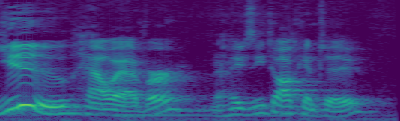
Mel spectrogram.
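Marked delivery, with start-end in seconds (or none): 0.0-1.3 "you" stressed hard and louder, emphatic. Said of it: "Paul says quite emphatically".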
